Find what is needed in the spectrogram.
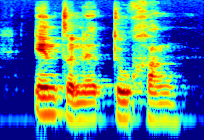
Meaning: Internet access
- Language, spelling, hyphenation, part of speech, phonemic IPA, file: Dutch, internettoegang, in‧ter‧net‧toe‧gang, noun, /ˈɪn.tər.nɛˌtu.ɣɑŋ/, Nl-internettoegang.ogg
